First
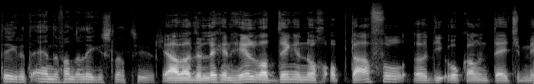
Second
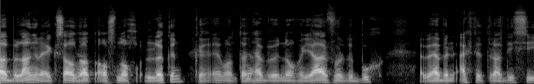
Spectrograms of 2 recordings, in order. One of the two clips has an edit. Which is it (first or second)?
second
